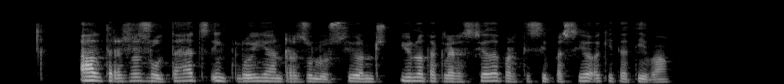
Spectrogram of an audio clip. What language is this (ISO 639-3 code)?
cat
